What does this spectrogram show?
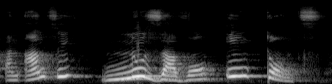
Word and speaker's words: tante: Nous avons une tante. AN is pronounced on. That's why it is tante.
